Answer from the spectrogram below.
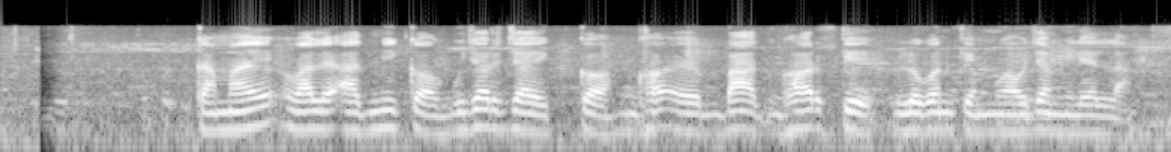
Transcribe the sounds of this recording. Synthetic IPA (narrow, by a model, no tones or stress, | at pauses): kamajwaleʔad̪mikɔɡud͡ʒɔɾd͡ʒajkɔ | bad̪ɡʱɔɾkeloɡɔnkemuawd͡ʒamilela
